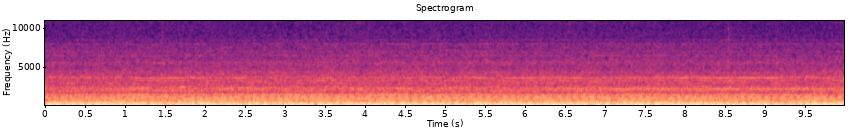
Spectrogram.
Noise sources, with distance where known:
engine of unclear size, near

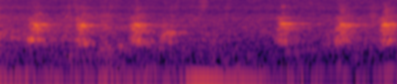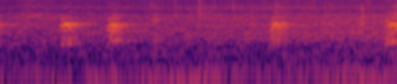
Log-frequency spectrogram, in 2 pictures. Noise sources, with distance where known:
dog barking or whining, near

